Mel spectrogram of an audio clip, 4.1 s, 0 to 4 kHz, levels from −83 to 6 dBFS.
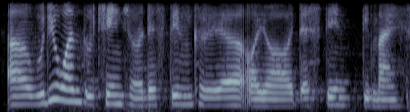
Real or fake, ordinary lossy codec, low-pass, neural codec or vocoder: fake; none; 3.6 kHz; codec, 16 kHz, 2 kbps, X-Codec, HuBERT features, trained on general audio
